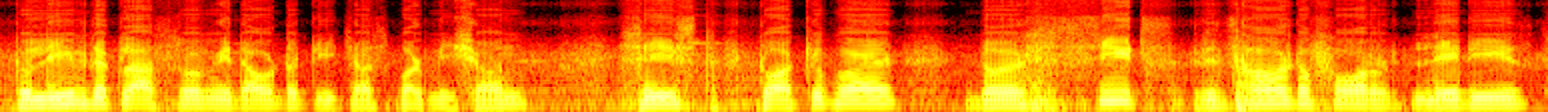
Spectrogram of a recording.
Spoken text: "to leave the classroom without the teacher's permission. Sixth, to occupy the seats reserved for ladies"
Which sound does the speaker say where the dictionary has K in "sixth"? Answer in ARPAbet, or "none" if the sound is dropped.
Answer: none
